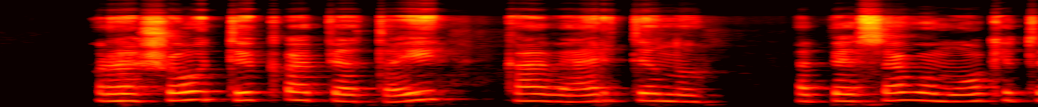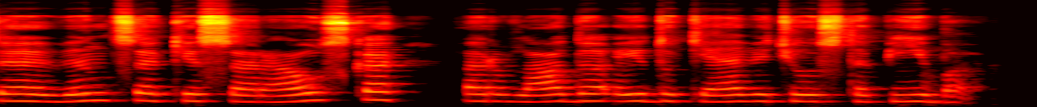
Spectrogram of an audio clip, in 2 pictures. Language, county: Lithuanian, Panevėžys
